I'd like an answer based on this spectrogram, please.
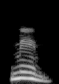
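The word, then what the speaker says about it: ميم: এটা পড়তে হবে 3 আলিফ টান দিয়ে, তাই মানে 3 সেকেন্ড পরিমাণ টানতে হবে। আমি শোনাচ্ছি। মিম।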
